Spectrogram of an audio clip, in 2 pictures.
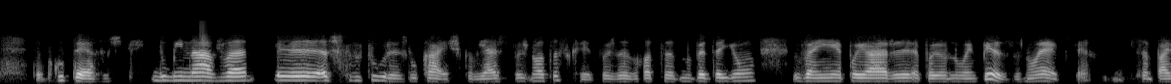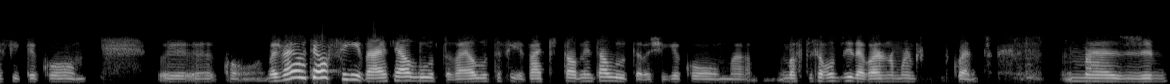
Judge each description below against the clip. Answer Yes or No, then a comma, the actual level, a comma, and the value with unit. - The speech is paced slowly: No, average, 155 wpm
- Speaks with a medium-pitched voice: Yes, medium, 150 Hz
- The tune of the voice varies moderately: Yes, average, 3.7 semitones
